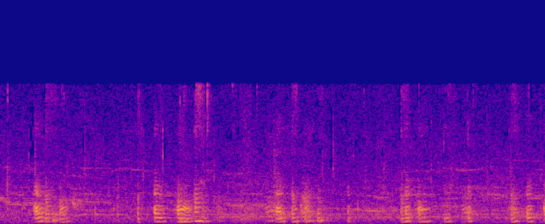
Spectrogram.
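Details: Irish Wolfhound puppies from Brigit's litter crooning while eating, giving short, wavering, whiny tones among a busy patter of lapping and chewing clicks.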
